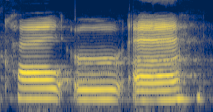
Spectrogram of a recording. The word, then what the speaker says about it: cholera: Cholera, pronounced cholera, is contaminated, which means that impure, harmful, and unusable.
